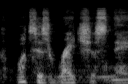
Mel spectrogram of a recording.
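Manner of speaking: totally straight-faced, deadpan delivery. Retelling a TV scene where a hero questions an arrested kid: imitating MacGyver being earnest. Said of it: "completely earnest, as though he talks like this every day".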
